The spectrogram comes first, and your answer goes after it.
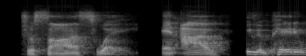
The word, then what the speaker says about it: Treson Swae: Like it's the flow of the name Trasan Sway.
